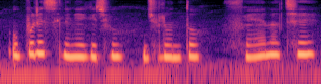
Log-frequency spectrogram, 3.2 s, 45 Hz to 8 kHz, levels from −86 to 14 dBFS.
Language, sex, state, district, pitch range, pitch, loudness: Bengali, female, West Bengal, Alipurduar, 250-285 Hz, 255 Hz, -13 LUFS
